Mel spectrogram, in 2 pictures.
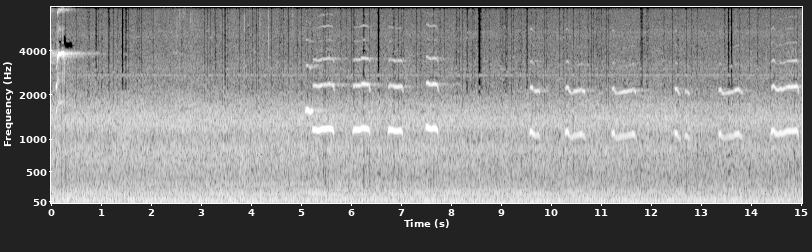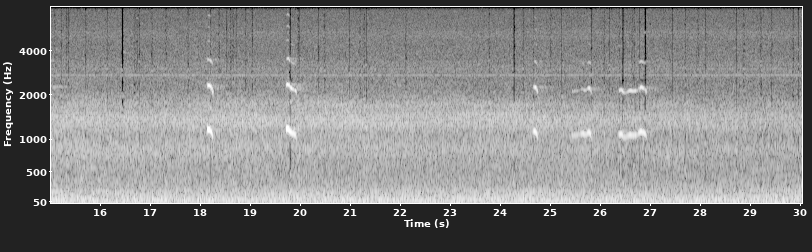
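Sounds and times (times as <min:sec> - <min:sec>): bird calling in short notes: 0:00.0 - 0:00.9.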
